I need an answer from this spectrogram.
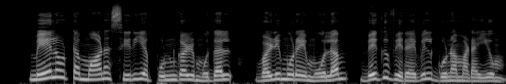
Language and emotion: Tamil, neutral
